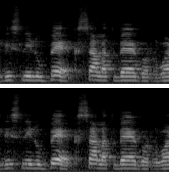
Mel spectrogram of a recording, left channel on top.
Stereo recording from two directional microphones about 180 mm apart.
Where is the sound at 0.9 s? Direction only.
55° right (ahead or behind).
